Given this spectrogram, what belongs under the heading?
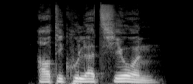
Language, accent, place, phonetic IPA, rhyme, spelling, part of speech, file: German, Germany, Berlin, [ˌaʁtikulaˈt͡si̯oːn], -oːn, Artikulation, noun, De-Artikulation.ogg
- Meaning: 1. articulation (clarity of speech) 2. articulation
